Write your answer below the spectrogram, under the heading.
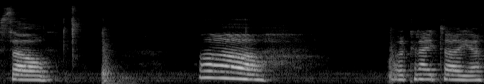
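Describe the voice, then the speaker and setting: A woman's fairly high voice, a plain, everyday voice, with ordinary pitch variation. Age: 60s. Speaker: livestream host. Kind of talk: casual chat. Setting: live stream.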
